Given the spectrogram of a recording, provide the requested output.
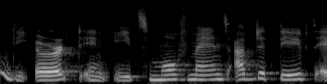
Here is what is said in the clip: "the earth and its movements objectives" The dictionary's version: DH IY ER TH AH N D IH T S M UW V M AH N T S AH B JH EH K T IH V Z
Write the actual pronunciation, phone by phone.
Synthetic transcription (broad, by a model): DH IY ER T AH N IH T S M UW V M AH N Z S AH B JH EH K T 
